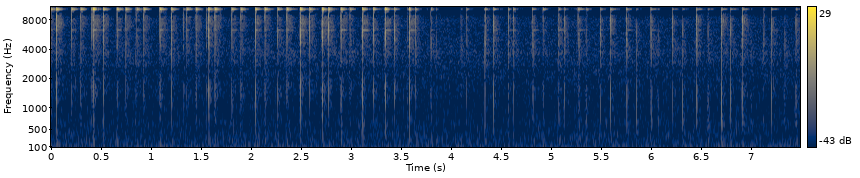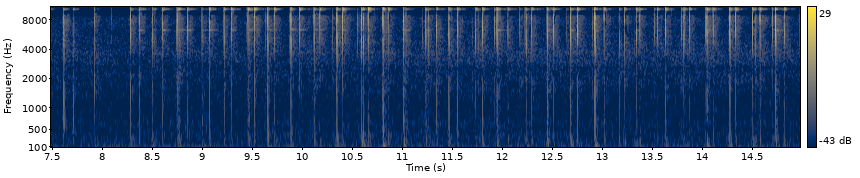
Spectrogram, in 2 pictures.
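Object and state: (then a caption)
Glass perfume bottle. A medium-size Gucci Intense Oud perfume bottle of thick dark glass, hollow with liquid inside and held in both hands, has its flat glass body fast-tapped with long pink acrylic nails. The result is rapid, bright, dry clicking with a faint high glassy tone, softening between about 4 and 8 seconds before picking back up to the end.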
